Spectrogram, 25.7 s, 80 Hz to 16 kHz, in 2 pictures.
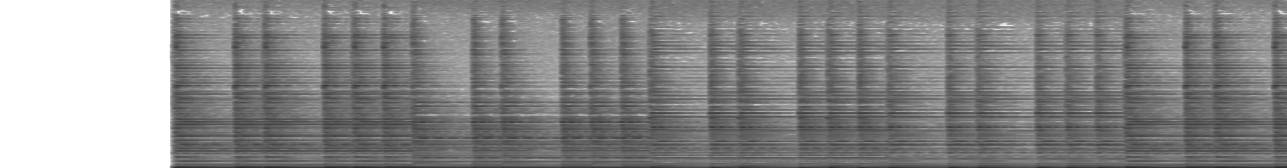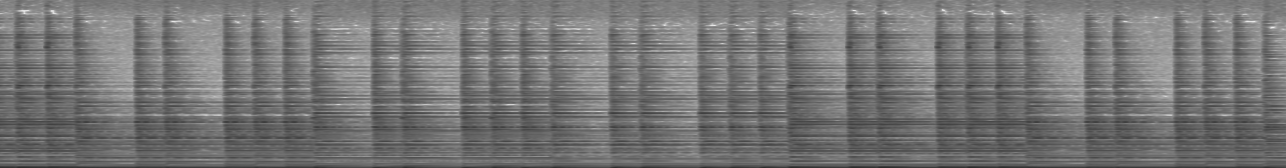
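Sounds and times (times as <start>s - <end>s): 
standard combined strumming pattern: 1.8s - 25.7s.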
